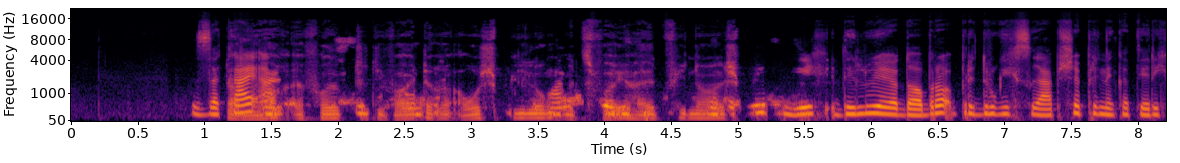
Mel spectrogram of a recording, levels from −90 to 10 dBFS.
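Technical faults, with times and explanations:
1.51 to 5.45 s, speech suppressed in double talk: the voice repeatedly dips, thins and breaks into pieces across this stretch, about three seconds in all. The deepest cuts go down by about 30 dB, so parts nearly vanish. The likely cause is both sides talking at once. The echo canceller cannot tell the near voice from the loudspeaker echo. It turns everything down together.
1.56, 2.01, 2.60, 3.68, 4.19, 4.88 and 5.19 s, echo leak: short scraps of a delayed copy of the voice appear, each lasting under a third of a second. Each trails the original by 306 ms. Most sit about 15 to 20 dB below the speech. The one at 3.68 s is louder, about 10 dB down. These are likely loudspeaker sound reaching the far microphone that its echo canceller failed to remove, which was then sent back.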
